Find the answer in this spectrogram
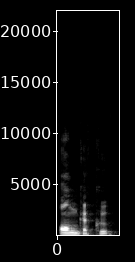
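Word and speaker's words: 音楽: uh and is actually sorry accented on the first syllable. So onaku uh combining the ki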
